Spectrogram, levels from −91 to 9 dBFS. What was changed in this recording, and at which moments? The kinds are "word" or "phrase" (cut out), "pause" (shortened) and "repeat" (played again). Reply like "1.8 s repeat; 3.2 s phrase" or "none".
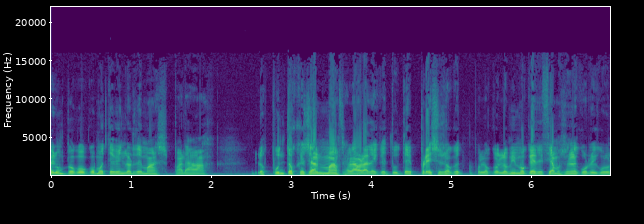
3.6 s word; 5.1 s word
